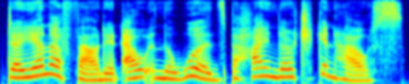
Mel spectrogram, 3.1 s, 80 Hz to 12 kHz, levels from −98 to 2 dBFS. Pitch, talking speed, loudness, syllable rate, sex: 260 Hz, 215 wpm, -17 LUFS, 5.1 syllables/s, female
